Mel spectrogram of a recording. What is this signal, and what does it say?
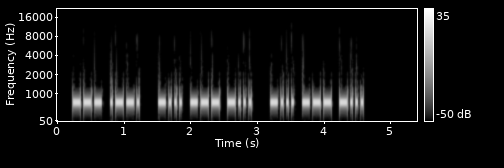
Morse code, heard as a keyed tone, about 30 wpm, 700 Hz. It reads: OP BOB BOB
